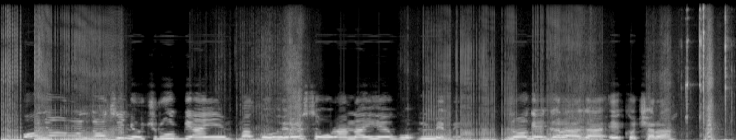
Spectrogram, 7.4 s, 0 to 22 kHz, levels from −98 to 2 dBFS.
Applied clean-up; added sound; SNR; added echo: none; Zipper (clothing); 8 dB; none.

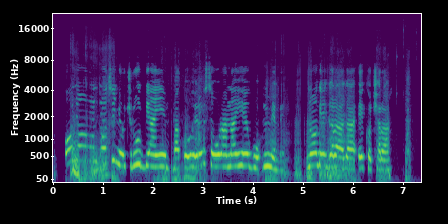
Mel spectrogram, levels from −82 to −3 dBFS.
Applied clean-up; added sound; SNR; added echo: neural mask model RNNoise.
